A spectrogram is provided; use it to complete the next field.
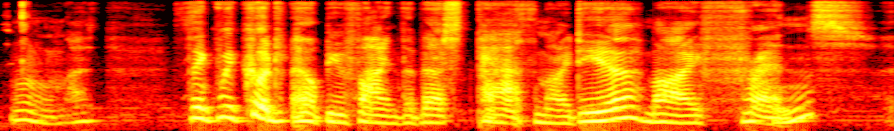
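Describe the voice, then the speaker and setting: A put-on character voice from a man, fairly high-pitched and very slow, with lively intonation. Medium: actual play. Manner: falsely courteous.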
